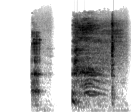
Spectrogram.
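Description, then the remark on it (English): A throaty burp comes in two parts, a short croak and then a longer, rumbling one lasting most of a second, with no talking around it. “Nice burp.”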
